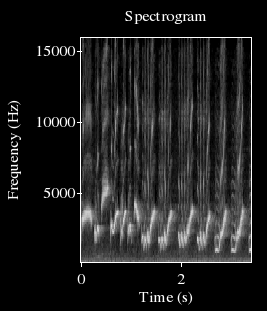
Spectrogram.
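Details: Rapid, continuous white-rumped shama song of the balak 6 type, used to lure birds: quick rising whistled notes repeated about three times a second, rich and varied.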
